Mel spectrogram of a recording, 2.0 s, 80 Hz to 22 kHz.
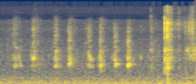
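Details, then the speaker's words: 1989 Masami RC10 Stealth RC car rear shocks being pumped: quick soft squelchy ticks, about five a second; shocks didn't bleed right, air left in them, owner will rebuild them. "I really got to redo these shocks. They didn't bleed right. It's like they pump up, but you can"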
